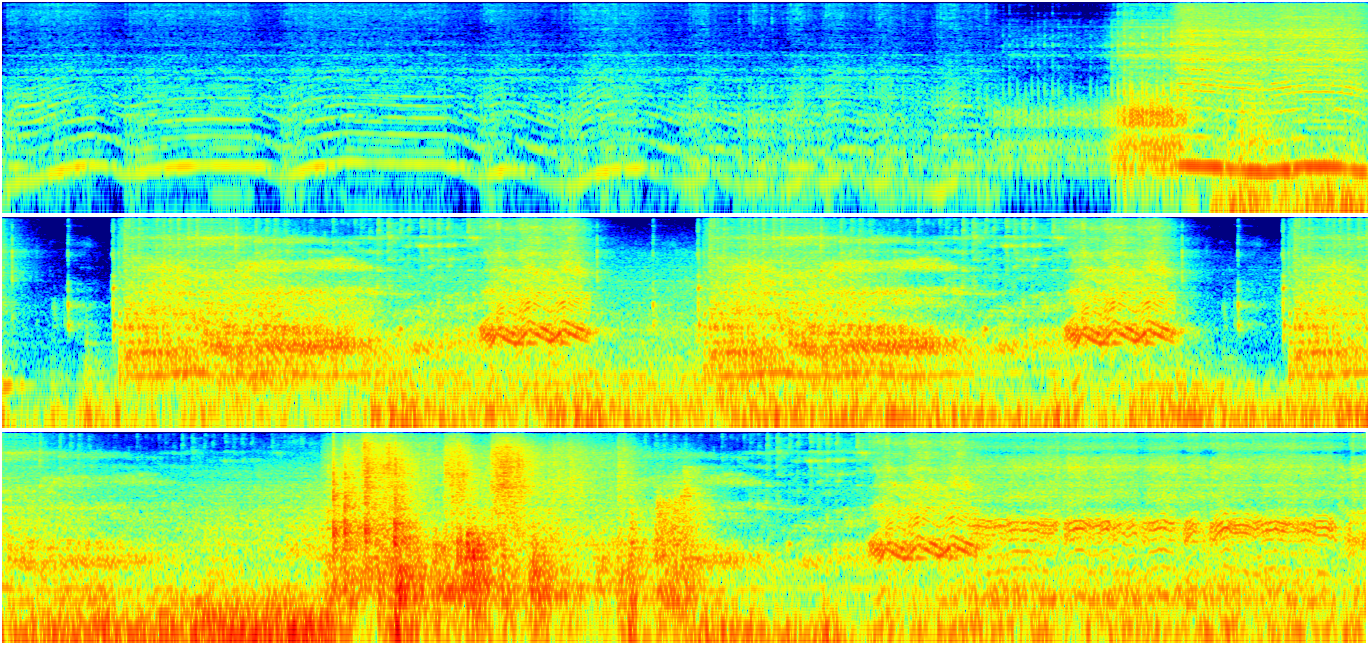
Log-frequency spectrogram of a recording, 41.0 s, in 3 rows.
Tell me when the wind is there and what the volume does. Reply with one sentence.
You can hear the wind from 12.1 to 40.9 s, getting louder then quieter.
